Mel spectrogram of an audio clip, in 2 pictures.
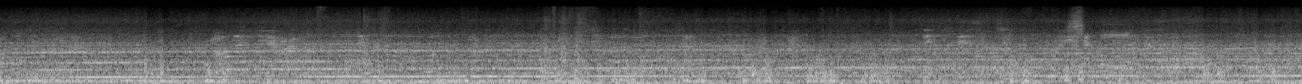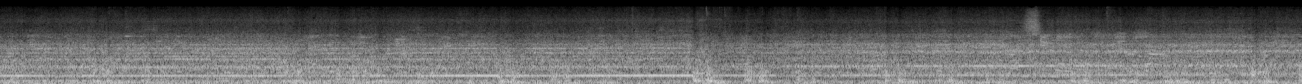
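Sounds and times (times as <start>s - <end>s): rail joint clacks: 0.0s - 26.0s
train drive hum: 0.0s - 26.0s
train wheels rumbling on rail: 0.0s - 26.0s.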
